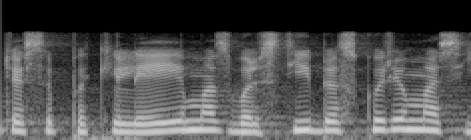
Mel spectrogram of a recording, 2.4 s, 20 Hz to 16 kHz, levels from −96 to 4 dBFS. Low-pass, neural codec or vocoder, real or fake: 7.2 kHz; none; real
